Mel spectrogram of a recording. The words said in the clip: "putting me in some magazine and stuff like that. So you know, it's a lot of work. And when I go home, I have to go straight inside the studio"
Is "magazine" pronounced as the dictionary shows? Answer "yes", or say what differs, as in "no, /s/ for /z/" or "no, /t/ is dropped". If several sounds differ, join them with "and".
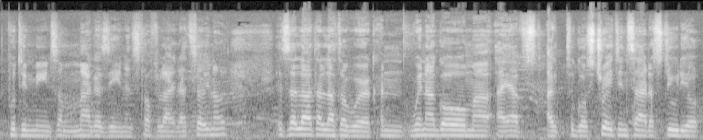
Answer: yes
